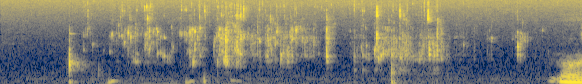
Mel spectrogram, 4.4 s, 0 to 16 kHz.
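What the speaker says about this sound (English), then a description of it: "I'm going to start with 4 ounces of vodka" Vodka poured into a measuring cup for a pear martini, soft splashing and dripping liquid for several seconds, faint and close, ending in a louder clunk.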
